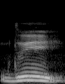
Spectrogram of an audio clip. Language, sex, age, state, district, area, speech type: Odia, male, 45-60, Odisha, Balangir, urban, read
